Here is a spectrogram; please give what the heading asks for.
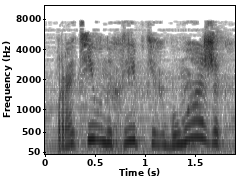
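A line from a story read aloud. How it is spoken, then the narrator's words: Exclaimed. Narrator (Russian): воскликнул Хемуль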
